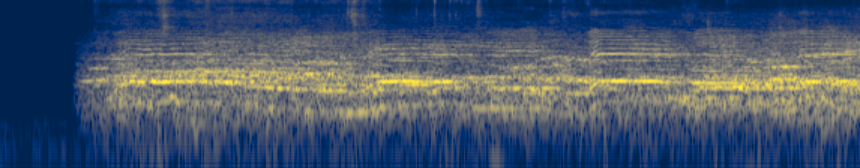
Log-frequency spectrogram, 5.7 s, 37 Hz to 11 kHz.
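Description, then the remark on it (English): A crowd of rioters chants and shouts together as they march up the stairs of the US Capitol toward the Speaker's office on January 6th, a dense, steady roar of many voices that begins abruptly and stays loud throughout, with no single speaker standing out. “recalls the sounds of rioters on January 6th.”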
